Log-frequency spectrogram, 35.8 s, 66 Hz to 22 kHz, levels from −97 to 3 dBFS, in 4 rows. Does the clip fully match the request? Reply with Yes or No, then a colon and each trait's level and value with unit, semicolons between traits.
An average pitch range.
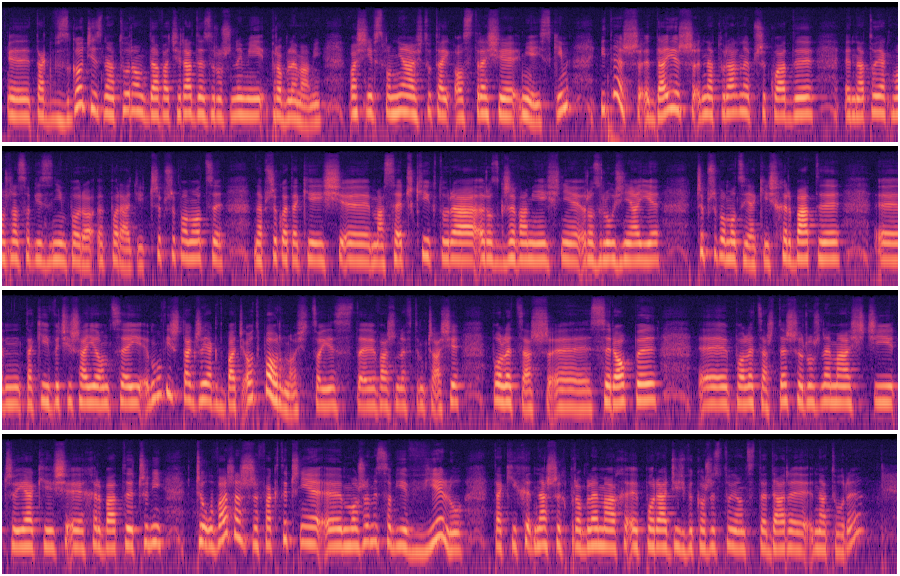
No: narrow, 2.0 semitones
